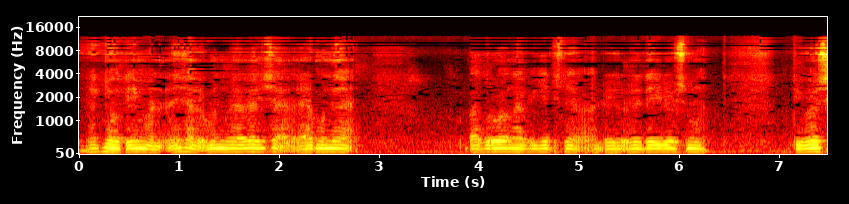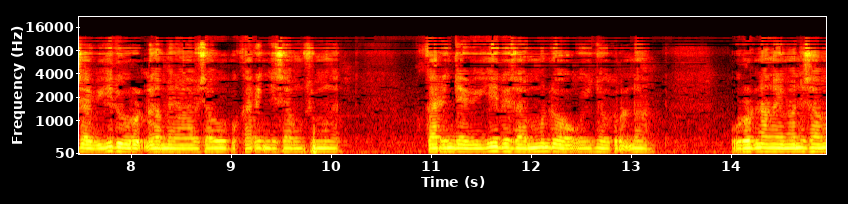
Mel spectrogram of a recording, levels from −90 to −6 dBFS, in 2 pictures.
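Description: Speech carrying two sets of codec artefacts throughout, with nothing above 12.3 kHz; likely transcoding between lossy codecs, fitting Vorbis re-encoded as low-bitrate HE-AAC.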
